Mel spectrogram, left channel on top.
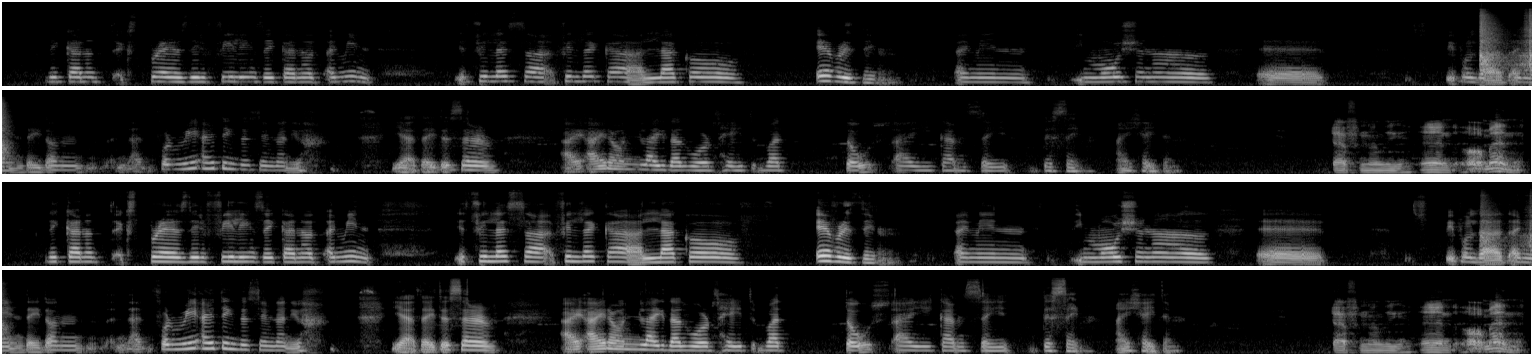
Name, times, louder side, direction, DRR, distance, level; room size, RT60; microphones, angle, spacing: voice 1, 0.4-1.2 1.5-3.7 4.5-7.4 8.1-9.0 9.5-10.3 10.7-12.1 12.5-13.2 14.4-18.5 18.9-20.2 20.9-23.1 23.7-25.4 25.7-27.1, right 4 dB, 85° right, 0.4 m, -26 dB
Clapping, 14.8-15.5, left 7 dB, 80° left, 0.5 m, -30 dB
voice 2, 28.6-30.5, left 1 dB, ahead, 0.6 m, -29 dB
4.7 x 2.2 x 3.3 m
head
